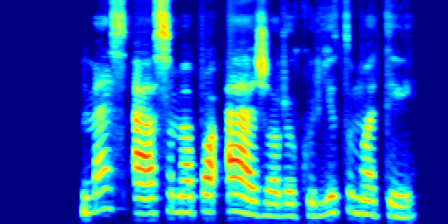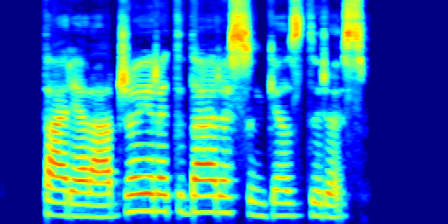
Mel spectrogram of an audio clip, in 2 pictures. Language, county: Lithuanian, Kaunas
